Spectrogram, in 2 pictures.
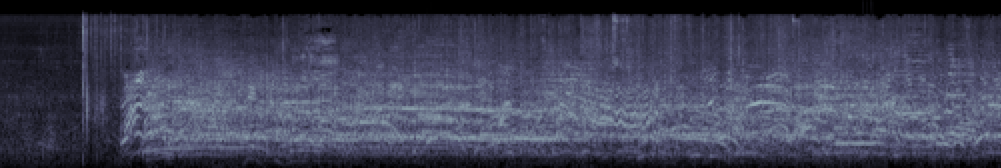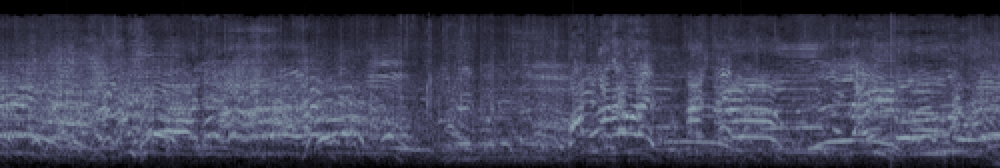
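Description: Men shout with excitement nearby.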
